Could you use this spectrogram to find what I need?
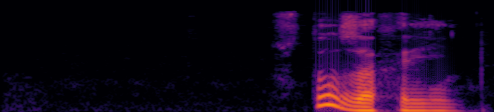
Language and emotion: Russian, neutral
